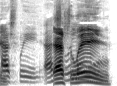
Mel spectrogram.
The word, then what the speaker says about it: Aisling: It's AISLING and then a pear. And then a tree. Put it together, and that's Aisling. Aisling. No, G. The G is silent.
